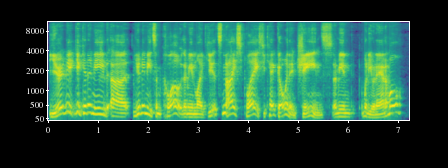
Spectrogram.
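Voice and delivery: lightly voiced, scolding bartender; a hint of a bossy bartender; Jeannie. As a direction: lecture the caller, pitch jumping high. Game master plays bartender.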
